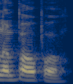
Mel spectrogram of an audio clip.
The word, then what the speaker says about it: Limpopo: In Limpopo? Yeah. Limpopo. Are you from Limpopo?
